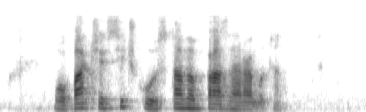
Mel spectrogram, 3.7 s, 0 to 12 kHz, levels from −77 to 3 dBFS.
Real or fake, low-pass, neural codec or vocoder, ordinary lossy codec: fake; 7.2 kHz; codec, 16 kHz, 2 kbps, X-Codec, HuBERT features, trained on LibriSpeech; Opus, 16 kbps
